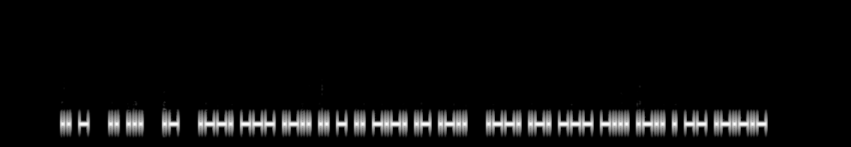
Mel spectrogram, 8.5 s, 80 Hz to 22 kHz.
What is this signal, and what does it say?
Morse code, heard as a keyed tone, about 40 wpm, 700 Hz. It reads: IT IS A POLITICAL PROBLEM.
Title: Sentences from Top 1000 Words - Review Part 5 - 40wpm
